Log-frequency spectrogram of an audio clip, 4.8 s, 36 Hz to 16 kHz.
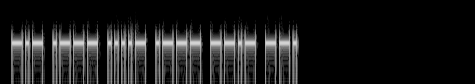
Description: Morse code, heard as a keyed tone, about 34 wpm, 700 Hz. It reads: KJ4JQG
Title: USA Call Signs Repeated 3x 35wpm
